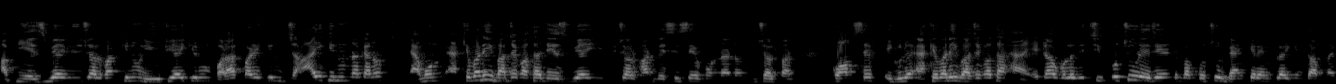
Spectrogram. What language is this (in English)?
Bangla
